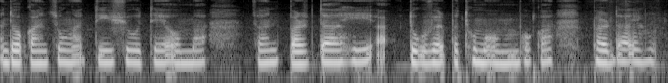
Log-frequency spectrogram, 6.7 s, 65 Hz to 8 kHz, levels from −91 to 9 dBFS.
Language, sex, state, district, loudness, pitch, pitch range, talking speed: Mizo, female, Mizoram, Aizawl, -17 LUFS, 215 Hz, 210-225 Hz, 160 wpm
